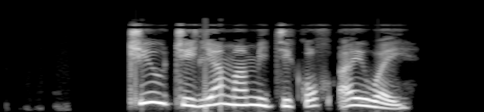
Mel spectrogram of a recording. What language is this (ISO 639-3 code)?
qur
